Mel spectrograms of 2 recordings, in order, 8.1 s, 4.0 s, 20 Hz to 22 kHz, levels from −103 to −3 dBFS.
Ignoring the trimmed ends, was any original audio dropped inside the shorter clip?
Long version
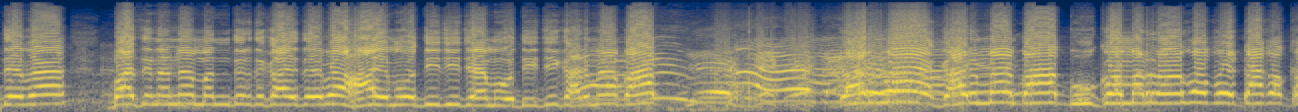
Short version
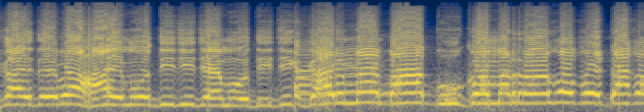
yes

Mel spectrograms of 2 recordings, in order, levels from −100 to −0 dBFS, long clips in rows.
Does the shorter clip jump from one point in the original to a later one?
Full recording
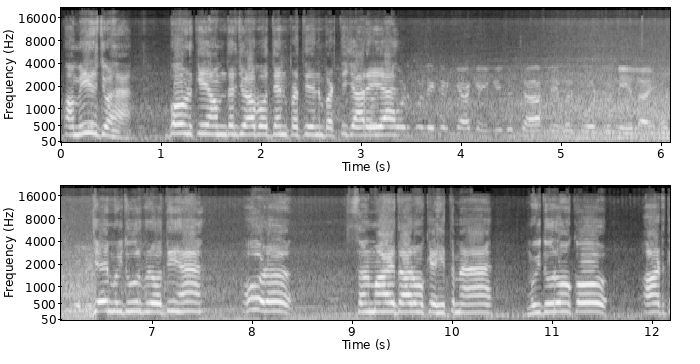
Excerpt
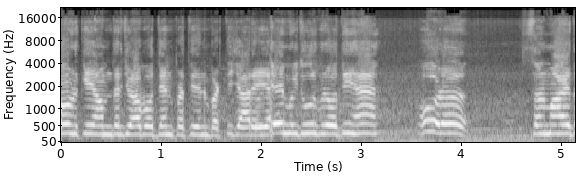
yes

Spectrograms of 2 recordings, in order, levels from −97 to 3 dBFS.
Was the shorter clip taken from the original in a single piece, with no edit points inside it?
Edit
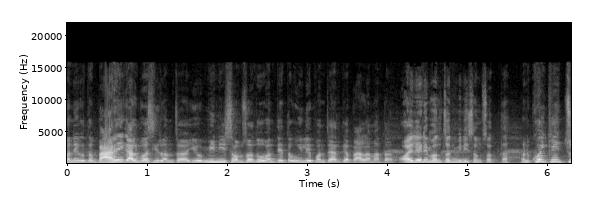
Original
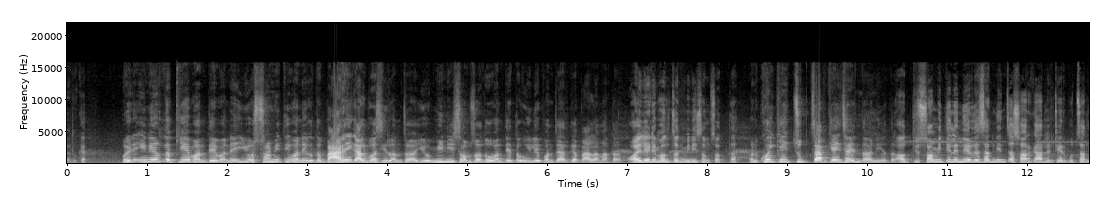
yes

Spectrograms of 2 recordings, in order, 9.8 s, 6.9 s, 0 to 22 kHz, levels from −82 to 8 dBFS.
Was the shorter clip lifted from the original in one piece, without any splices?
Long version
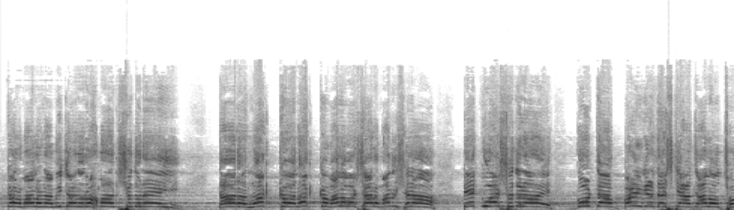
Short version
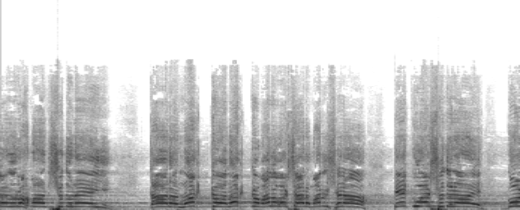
yes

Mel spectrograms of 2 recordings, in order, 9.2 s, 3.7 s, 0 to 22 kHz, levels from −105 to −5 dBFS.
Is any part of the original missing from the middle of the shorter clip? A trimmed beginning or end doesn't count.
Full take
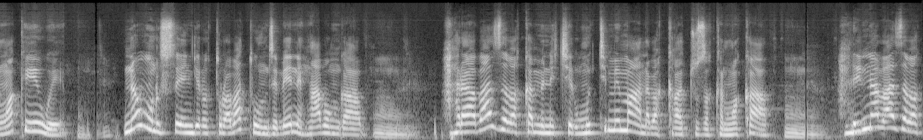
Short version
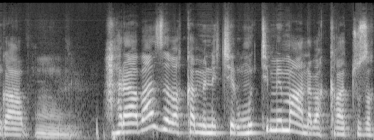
no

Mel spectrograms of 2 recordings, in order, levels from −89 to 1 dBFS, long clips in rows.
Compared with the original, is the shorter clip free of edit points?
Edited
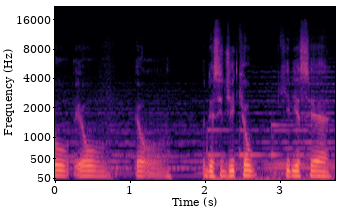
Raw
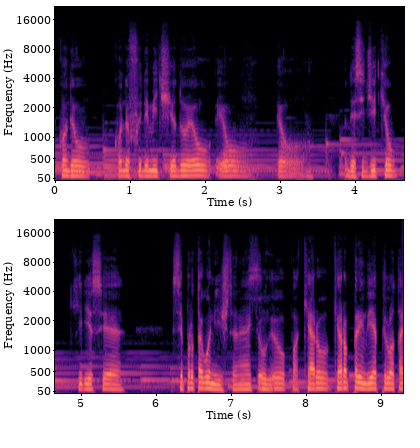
yes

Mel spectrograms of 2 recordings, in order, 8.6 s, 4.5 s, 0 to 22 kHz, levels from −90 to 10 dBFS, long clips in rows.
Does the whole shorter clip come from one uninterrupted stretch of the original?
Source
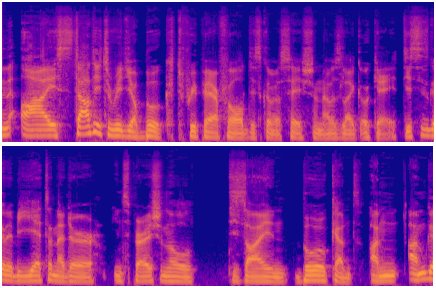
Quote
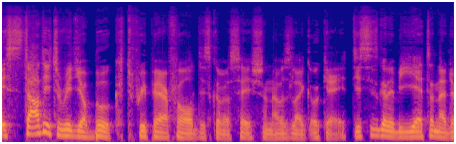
yes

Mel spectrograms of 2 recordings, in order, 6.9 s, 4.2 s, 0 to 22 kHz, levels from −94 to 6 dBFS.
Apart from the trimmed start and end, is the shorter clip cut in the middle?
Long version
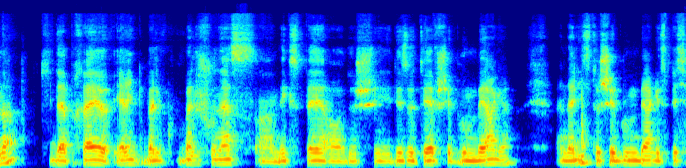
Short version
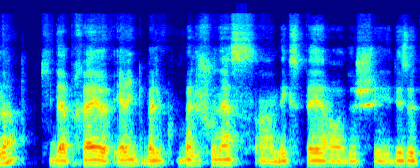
no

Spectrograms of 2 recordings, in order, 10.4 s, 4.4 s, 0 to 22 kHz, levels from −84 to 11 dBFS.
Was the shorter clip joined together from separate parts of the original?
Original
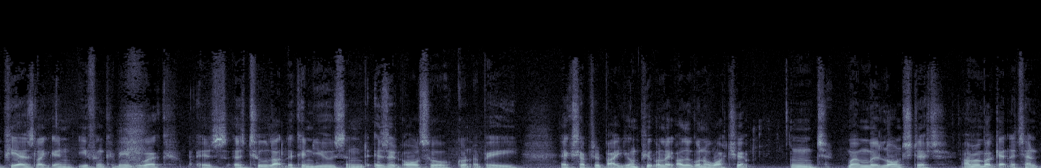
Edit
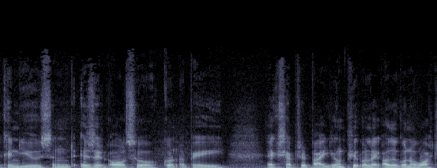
no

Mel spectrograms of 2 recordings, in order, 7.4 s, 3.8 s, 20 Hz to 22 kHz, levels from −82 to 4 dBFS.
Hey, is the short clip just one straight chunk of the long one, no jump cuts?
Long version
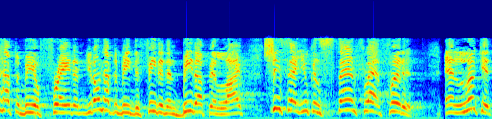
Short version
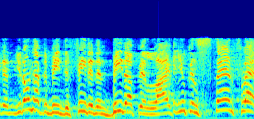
no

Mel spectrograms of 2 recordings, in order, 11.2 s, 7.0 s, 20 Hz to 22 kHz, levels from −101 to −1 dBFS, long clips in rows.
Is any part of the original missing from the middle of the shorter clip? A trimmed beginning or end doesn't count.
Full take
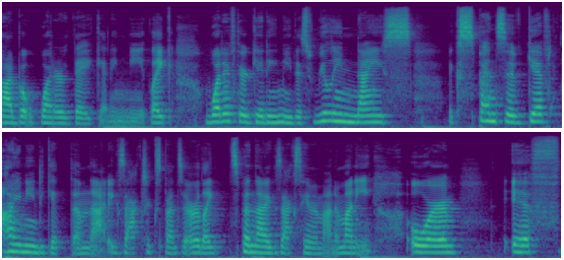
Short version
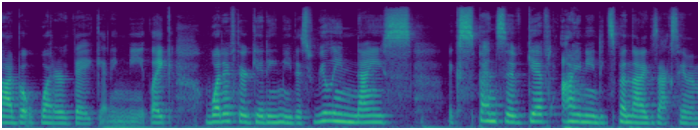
yes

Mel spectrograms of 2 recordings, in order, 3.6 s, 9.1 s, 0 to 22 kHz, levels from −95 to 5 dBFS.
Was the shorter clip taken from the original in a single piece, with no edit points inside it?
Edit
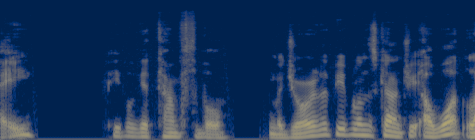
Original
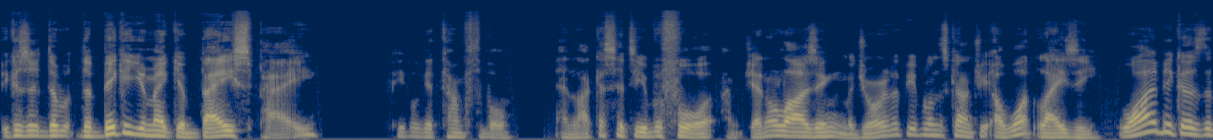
no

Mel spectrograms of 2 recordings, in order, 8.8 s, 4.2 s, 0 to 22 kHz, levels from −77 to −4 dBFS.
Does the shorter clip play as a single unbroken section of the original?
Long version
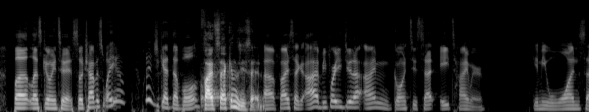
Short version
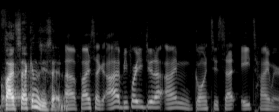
yes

